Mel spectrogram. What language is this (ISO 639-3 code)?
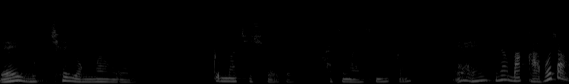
kor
